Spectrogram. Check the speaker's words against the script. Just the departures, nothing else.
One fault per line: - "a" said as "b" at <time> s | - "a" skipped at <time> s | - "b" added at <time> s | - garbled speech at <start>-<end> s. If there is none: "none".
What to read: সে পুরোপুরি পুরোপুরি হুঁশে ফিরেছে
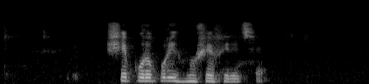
- "পুরোপুরি" skipped at 1.8 s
